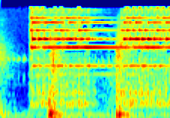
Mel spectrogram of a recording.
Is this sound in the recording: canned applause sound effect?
no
